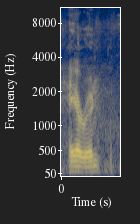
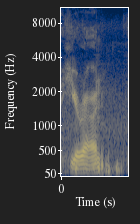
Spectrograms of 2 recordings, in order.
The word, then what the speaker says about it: heron: And in case I mispronounced that, it's heron. A great heron, not Huron.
